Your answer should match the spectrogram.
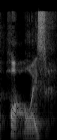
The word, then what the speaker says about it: hautbois: The English pronounce them as hautboys, but today we know them as an oboe.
